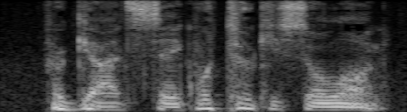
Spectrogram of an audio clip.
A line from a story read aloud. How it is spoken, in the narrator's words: He spat out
